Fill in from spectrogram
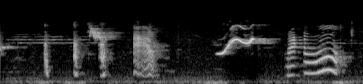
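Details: Pet parrot talking while eating a tomato: short speech-like harmonic syllables, then a clear rising whistle with a wavering top and a warbling, gliding call near the end.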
